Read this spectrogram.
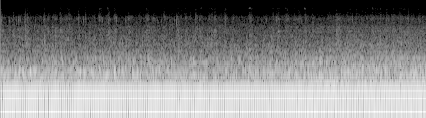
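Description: A small plane's engine drones loudly and steadily.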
